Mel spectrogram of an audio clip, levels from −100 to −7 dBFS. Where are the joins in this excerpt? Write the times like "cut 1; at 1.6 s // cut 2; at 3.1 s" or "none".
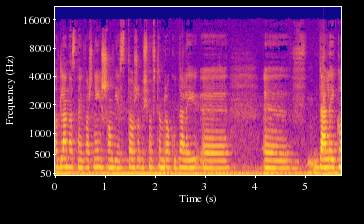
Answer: cut 1; at 1.2 s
